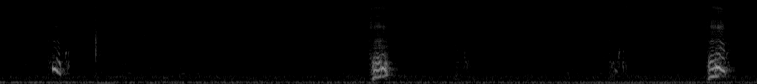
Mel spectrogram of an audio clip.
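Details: Apricot female Toy Poodle puppy named Uran, 61 days old, sick with infectious bronchitis; three short harsh coughing bursts, about three seconds apart, in a quiet indoor room.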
